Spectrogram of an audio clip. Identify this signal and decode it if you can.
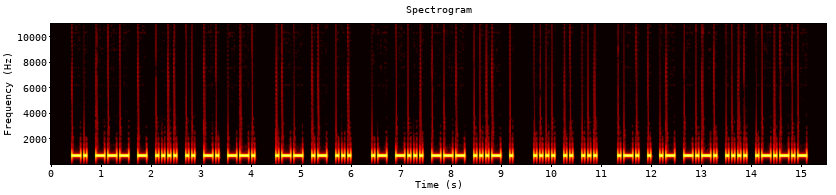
Morse code, heard as a keyed tone, about 21 wpm, 700 Hz. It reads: NOTHING WAS ABOVE HIS REACH.
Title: Sentences from Top 1000 Words - Review Part 2 - 20wpm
